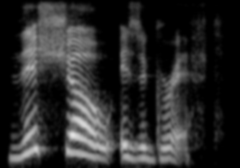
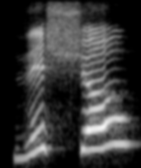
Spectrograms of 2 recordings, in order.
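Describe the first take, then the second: First: Said in the usual way. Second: "This show" thrown out high and loud, rising; a sudden loud burst on "This show"; emphatic restart. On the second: Real, not acted. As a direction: hit "show" hard and let it lift.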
